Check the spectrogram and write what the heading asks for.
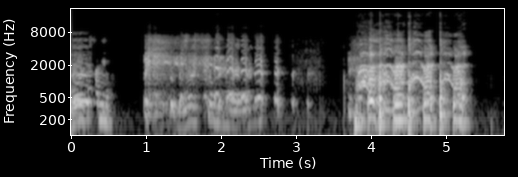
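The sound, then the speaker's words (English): Loud coughing comes in two bursts separated by a short pause, mixed with laughing, giggly voiced sounds, with no clear speech. “I'm not sure which one of that cough was real or not.”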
